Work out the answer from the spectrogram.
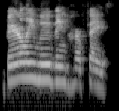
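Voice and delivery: normal talking voice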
